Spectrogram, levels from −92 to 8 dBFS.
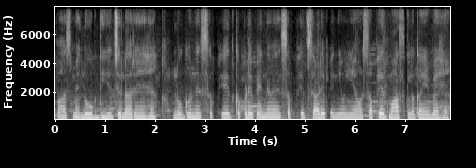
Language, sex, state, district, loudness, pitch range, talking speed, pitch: Hindi, female, Rajasthan, Bikaner, -16 LUFS, 240-255 Hz, 180 wpm, 250 Hz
